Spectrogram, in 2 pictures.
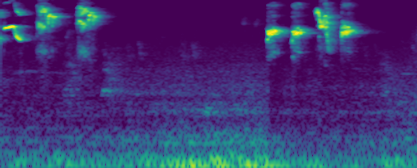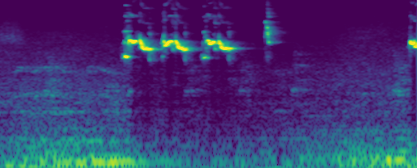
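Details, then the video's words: Orange-headed thrush in steady song for coaching caged birds: paired loud high whistles, a trio of slurred notes, then a rapid string of short repeated whistles, with quieter gaps between phrases. "ANIS MERAH GACOR TIADA HENTI TANPA NGETEM"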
